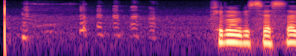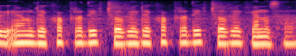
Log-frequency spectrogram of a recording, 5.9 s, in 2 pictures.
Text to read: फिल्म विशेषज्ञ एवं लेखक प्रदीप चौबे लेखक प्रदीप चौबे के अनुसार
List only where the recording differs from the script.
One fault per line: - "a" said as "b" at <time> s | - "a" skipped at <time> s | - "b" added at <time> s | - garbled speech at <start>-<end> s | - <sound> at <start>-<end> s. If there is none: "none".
- laugh at 0.2-1.7 s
